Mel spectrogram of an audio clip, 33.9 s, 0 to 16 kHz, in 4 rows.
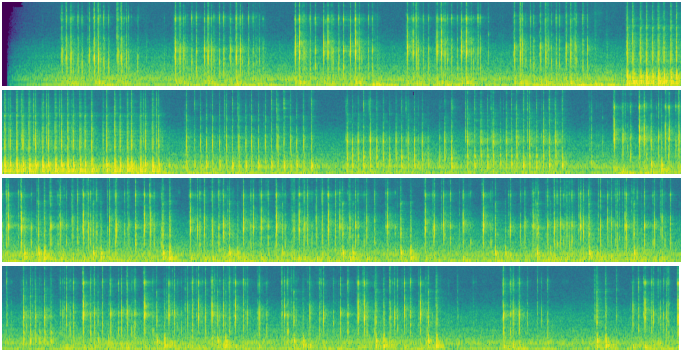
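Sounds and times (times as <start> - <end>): keyboard typing: 0.7 - 33.9.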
